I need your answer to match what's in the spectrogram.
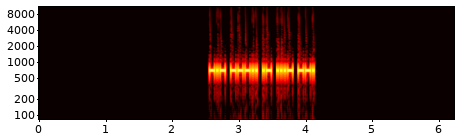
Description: Morse code, heard as a keyed tone, about 46 wpm, 700 Hz. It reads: K8AVG
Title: USA Call Signs - 5 Characters - Repeated 3x - 45wpm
